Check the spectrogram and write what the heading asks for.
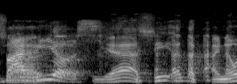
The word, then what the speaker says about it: Barrios: Well, I'm going to give you an A for attempting to roll your R's when you said Barrios, because Barrios.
